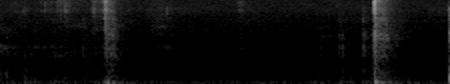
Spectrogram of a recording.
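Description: Near silence: room tone with two faint short clicks, one about half a second in and one near the end.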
